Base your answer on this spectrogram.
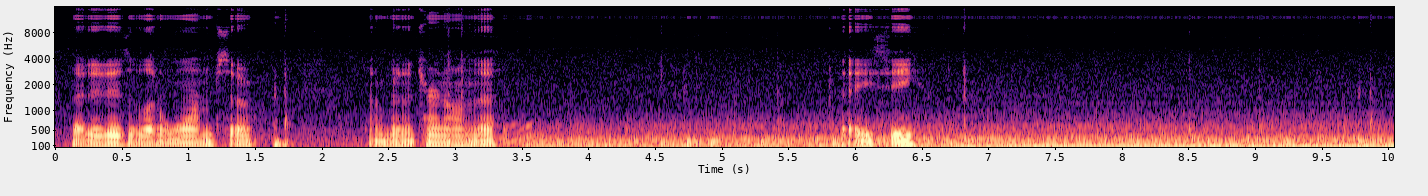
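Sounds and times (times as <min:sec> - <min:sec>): car air conditioning hum: 0:00.2 - 0:10.0.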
